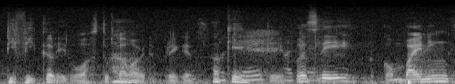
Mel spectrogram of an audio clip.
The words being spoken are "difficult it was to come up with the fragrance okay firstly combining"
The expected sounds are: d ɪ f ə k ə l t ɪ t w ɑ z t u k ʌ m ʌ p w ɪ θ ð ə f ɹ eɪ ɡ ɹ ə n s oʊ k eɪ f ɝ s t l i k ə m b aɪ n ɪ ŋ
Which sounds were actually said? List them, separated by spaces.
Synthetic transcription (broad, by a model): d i f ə k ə l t ɪ t w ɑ s t u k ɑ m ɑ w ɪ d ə p ɹ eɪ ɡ ə n s oʊ k eɪ f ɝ s t l i k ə m b aɪ n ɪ ŋ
